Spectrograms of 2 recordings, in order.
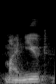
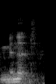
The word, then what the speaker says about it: minute: Because the vertical deflection due to gravity is expected to be minute, as opposed to minute, this is minute. Even though it's spelled the same way, it is minute, not minute.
